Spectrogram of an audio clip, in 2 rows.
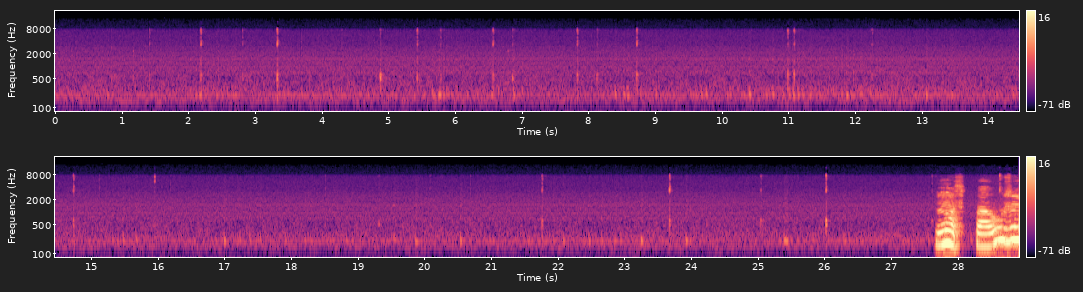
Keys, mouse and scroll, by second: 0.4 middle click, 1.7 click, 3.1 click, 3.7 middle click, 5.4 click, 6.2 click, 6.9 click, 9.7-11.0 scroll down 4, 11.2 click, 12.4 click, 15.2 middle click, 16.9-17.3 scroll up 2, 18.2 scroll up 2, 19.1 middle click, 19.7-20.1 scroll up 1, 20.7 middle click, 21.8 click, 25.8 scroll up 1, 28.3 click.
